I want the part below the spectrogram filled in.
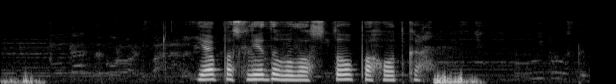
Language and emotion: Russian, neutral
